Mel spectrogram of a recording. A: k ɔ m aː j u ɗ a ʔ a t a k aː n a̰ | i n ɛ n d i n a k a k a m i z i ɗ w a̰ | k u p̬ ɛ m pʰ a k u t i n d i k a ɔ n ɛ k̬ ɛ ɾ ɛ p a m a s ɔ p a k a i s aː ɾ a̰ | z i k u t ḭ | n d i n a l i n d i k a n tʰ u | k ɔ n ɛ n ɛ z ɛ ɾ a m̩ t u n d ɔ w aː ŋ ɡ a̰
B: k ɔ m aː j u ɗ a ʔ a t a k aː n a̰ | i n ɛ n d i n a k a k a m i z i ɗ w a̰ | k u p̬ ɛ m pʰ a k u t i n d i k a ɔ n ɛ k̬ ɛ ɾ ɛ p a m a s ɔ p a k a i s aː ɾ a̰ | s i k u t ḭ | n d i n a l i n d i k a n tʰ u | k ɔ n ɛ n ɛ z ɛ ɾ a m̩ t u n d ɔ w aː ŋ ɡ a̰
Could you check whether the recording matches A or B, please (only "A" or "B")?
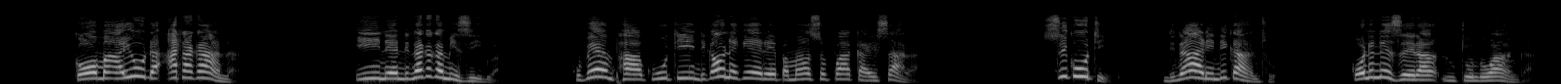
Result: B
